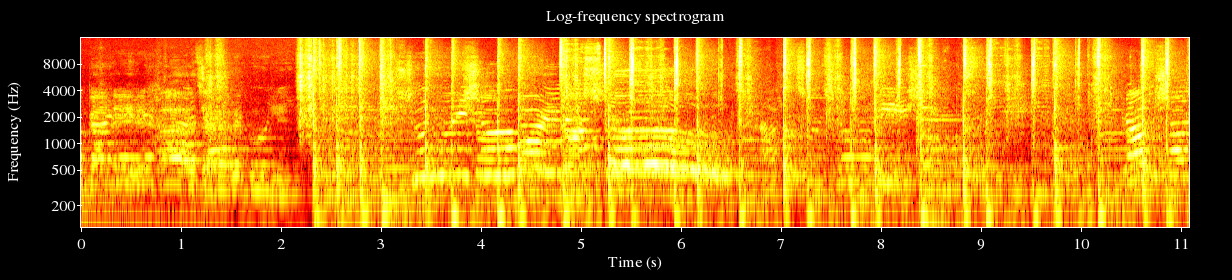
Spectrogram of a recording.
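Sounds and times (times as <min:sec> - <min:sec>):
man and woman singing: 0:00.0 - 0:02.3, 0:03.1 - 0:11.0
acoustic guitar: 0:00.0 - 0:11.0
cajon strikes: 0:01.2 - 0:01.6, 0:02.2 - 0:11.0.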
